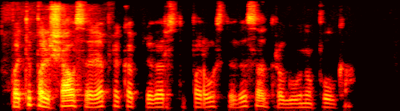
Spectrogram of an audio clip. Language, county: Lithuanian, Kaunas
